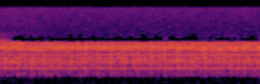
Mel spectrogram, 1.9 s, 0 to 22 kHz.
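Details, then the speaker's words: Elecraft KX3 receiver with RX IQ cable into Sound Blaster Pro sound card and KX3 USB control cable on MacBook Pro: constant hiss with steady buzzing band in upper mids; interference noise vanishes when either sound card or KX3 USB is unplugged, with or without USB hub. "I get this that is interference and it doesn't matter if I use a USB hub like this one or another one I get that noise"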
